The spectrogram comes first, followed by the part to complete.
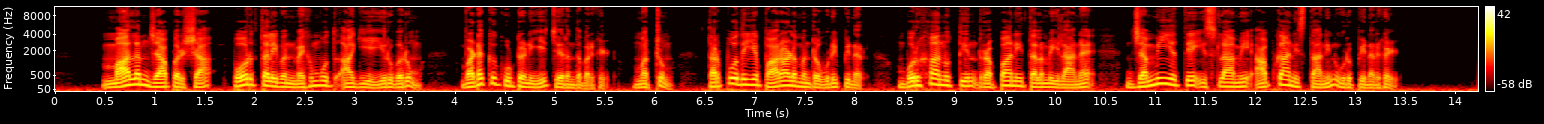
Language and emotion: Tamil, neutral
